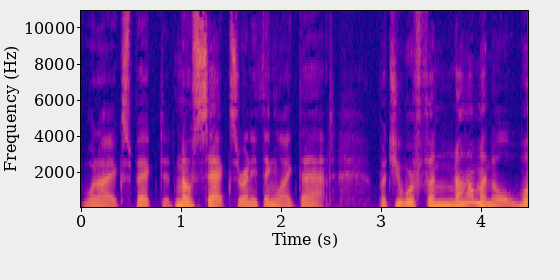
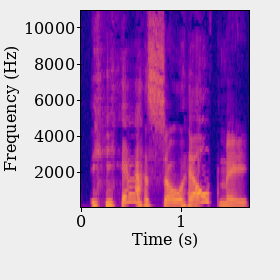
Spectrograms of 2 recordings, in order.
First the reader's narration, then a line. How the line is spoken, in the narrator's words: she laughed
